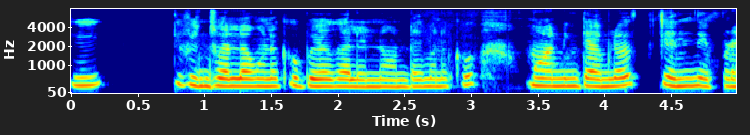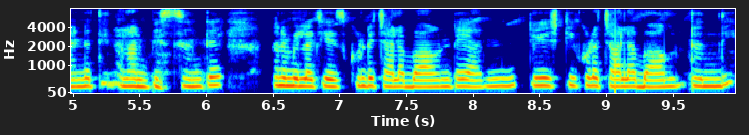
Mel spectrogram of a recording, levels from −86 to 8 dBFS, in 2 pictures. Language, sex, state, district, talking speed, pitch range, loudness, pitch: Telugu, female, Telangana, Karimnagar, 140 wpm, 255-280 Hz, -17 LUFS, 265 Hz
